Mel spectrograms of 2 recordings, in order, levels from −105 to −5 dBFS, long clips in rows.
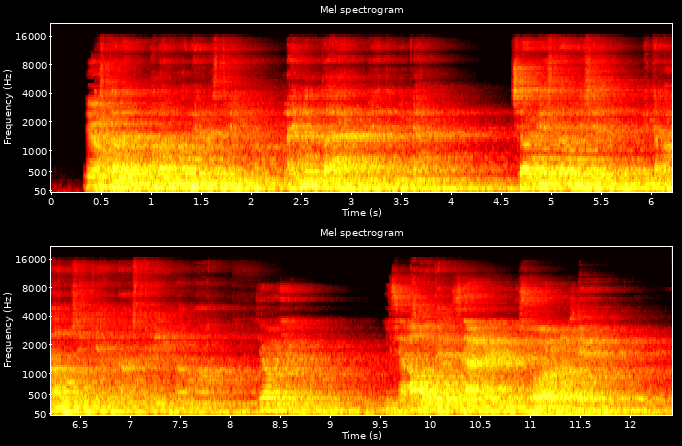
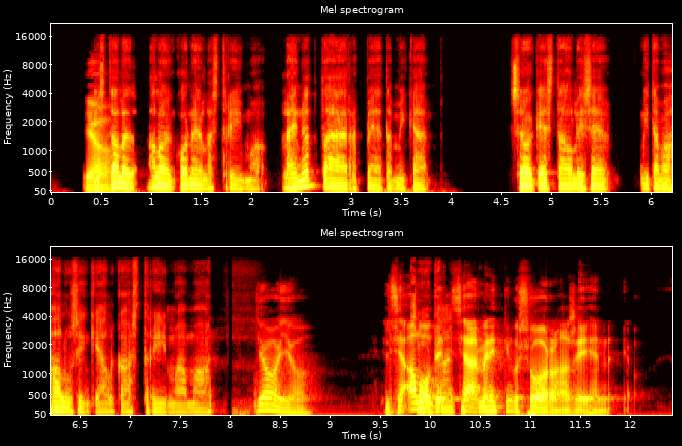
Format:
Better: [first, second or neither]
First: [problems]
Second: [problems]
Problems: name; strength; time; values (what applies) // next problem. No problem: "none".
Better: second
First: off-mic speech; far // room echo; strong; dies away in 3 s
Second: none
